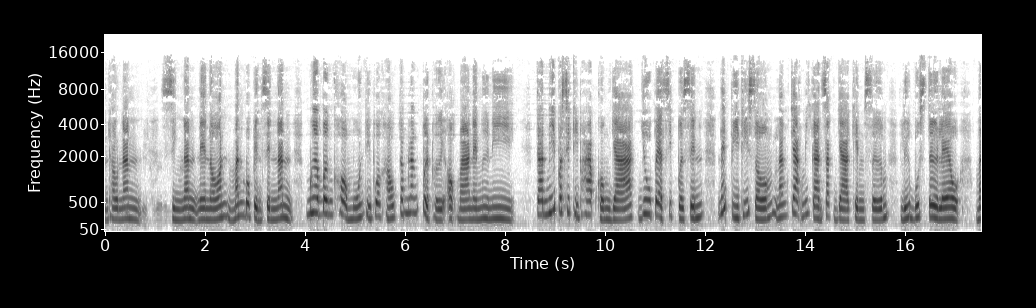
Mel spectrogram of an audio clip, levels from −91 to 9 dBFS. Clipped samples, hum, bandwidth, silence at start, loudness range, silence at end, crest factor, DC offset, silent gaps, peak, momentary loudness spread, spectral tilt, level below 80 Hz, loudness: under 0.1%; none; 15 kHz; 0 s; 2 LU; 0 s; 16 dB; under 0.1%; none; -4 dBFS; 8 LU; -4.5 dB/octave; -68 dBFS; -20 LUFS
